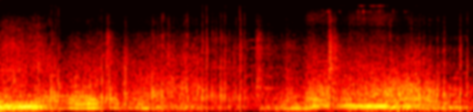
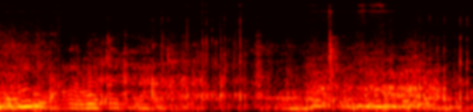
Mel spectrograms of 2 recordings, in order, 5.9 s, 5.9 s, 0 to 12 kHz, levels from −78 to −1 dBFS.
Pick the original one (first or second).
first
